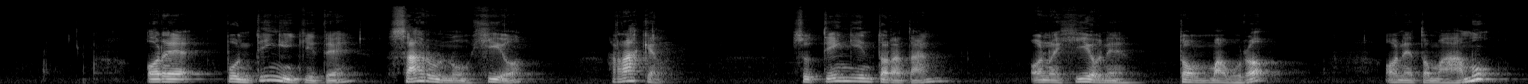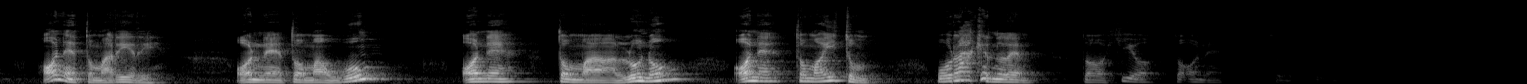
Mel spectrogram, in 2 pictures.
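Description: Nothing in this speech recording goes wrong on the technical side; the level simply eases down in a gentle, deliberate fade-out from around 25 seconds to the end, with no click or hard edge.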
